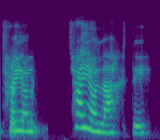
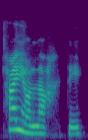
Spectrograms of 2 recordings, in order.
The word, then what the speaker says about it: Taijonlahti: It sounds so boring, but I mean Taijonlahti. It's how my father pronounced it. Taijonlahti.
